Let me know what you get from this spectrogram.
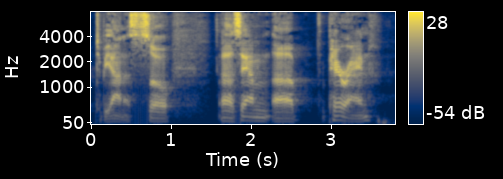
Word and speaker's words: Perine: So this is pronounced pairing. – Perine. Yep. – those of you listening to me know I can't pronounce anybody's name. So Perine.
